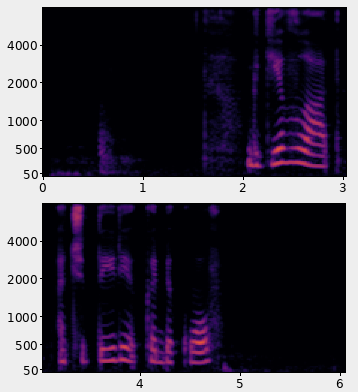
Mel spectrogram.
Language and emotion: Russian, neutral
